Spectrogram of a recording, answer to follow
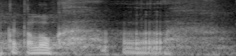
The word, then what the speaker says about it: каталог: Да, вот я вам покажу сначала каталог, правильно говорить, каталог.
